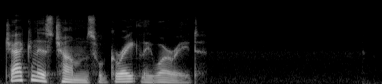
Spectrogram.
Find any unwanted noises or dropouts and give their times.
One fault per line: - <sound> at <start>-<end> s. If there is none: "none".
none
